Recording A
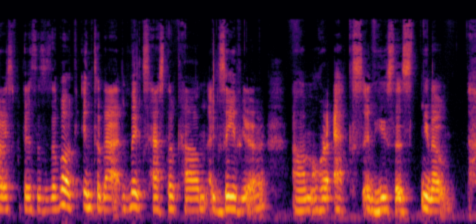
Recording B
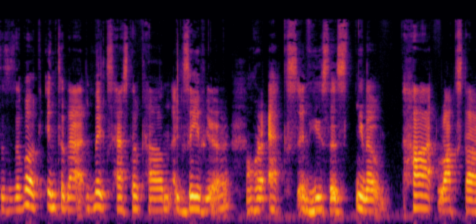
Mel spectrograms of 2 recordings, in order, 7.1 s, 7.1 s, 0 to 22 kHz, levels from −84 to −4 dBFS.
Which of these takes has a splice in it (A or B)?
B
